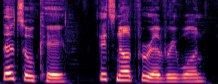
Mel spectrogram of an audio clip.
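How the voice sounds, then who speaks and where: A woman voicing a big, gentle, simple-minded male cartoon cat with a placid, deadpan manner. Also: very deep voice, no echo. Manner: placid, deadpan, plain and slow. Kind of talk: animated character Q&A, fan dub.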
